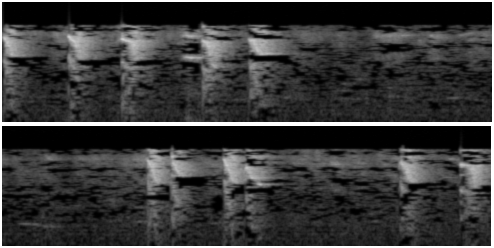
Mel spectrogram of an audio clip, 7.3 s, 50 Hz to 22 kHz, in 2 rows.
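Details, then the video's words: Canary singing high, bright chirps in clusters of three or four, with a quieter gap in the middle and another flurry afterwards; light background hiss. "CANARIO CANTO - 21 MINUTOS DEL AVE CANTANDO"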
